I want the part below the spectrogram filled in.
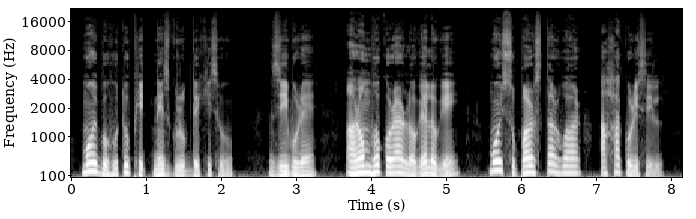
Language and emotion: Assamese, sad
